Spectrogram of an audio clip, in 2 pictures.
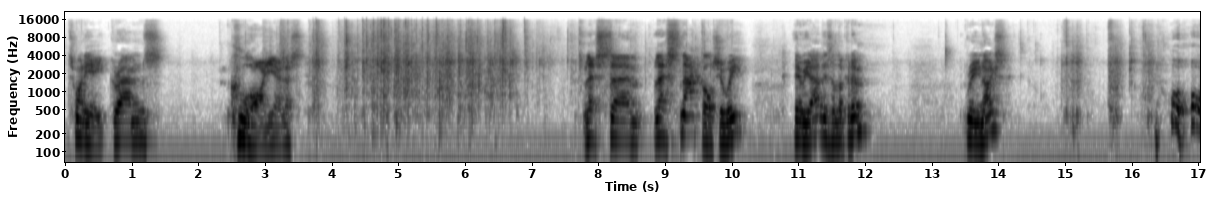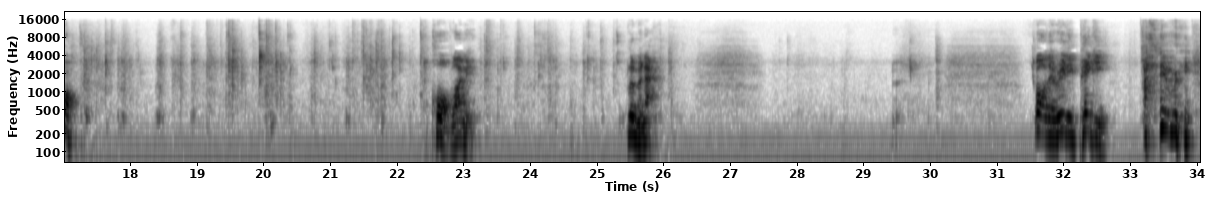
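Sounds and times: plastic snack packet crinkling: 3.0 - 9.6, 17.1 - 26.2
person chewing crunchy food: 3.2 - 7.8, 14.2 - 22.6, 23.2 - 26.4.

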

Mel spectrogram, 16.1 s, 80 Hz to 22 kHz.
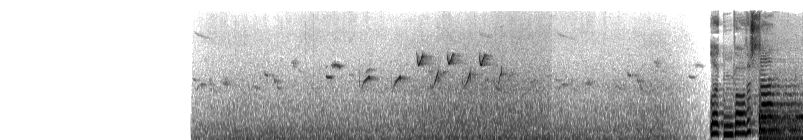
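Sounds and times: bird chirps: 3.9 - 10.3, 11.1 - 14.2.

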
